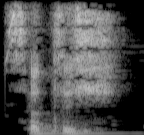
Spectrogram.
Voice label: pronunciation tr satis

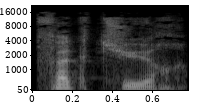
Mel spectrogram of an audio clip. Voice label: "facture", fr

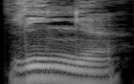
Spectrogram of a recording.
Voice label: pronunciation fr ligne

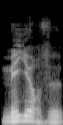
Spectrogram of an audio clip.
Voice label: meilleurs voeux, pronunciation fr

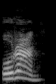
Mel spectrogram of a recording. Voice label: pronunciation tr oran

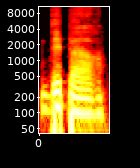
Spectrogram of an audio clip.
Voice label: "depart", fr

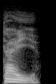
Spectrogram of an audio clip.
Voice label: "taille", fr

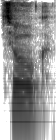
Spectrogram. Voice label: "zug", de

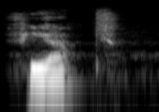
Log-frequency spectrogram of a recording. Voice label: "fiyat", tr

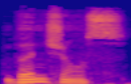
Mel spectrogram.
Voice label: bonne chance, pronunciation fr

